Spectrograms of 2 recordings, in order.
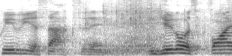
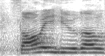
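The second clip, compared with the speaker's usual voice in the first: raised, higher voice calling back; shouted apology; 5 semitones higher, 5 dB louder than usual. Acted. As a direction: call the apology across, loudly. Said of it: "shouted Thomas".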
